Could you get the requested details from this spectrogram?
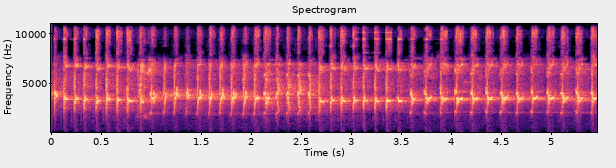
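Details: Free-living lovebirds in the wild give a steady run of piercing, high-pitched chirps, roughly two every second, clustered into busy twittering chatter with no other sounds.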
